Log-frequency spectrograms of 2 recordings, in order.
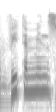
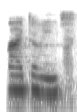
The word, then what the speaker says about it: vitamins: Okay, so vitamins for British English. So for American English, we pronounce this word as vitamins. Okay. Vitamins. Okay, but it's also acceptable if you say vitamins.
